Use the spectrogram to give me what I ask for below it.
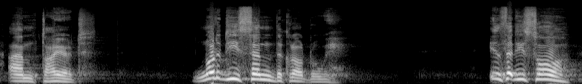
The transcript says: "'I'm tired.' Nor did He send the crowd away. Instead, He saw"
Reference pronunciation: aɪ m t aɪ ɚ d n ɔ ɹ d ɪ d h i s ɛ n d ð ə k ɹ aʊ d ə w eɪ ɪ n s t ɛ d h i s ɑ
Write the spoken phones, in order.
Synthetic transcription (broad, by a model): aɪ m t aɪ ɚ d n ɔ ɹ d ɪ d h i s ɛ n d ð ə k ɹ aʊ d ə w eɪ ɪ n s t ɛ d h i s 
